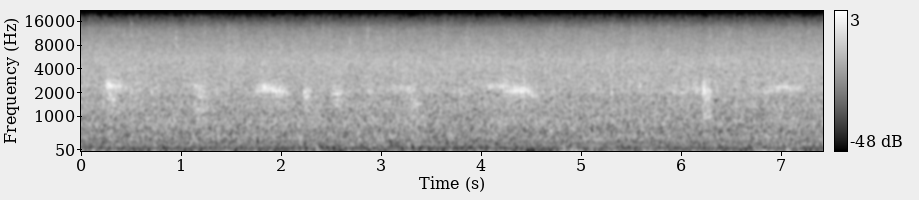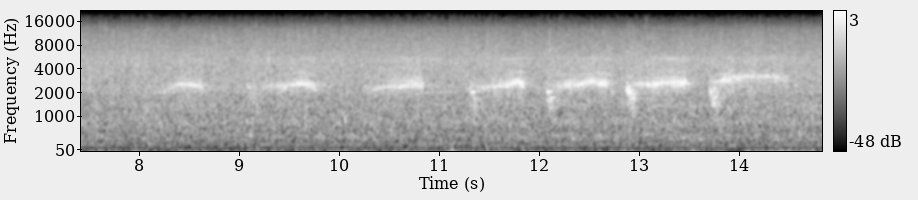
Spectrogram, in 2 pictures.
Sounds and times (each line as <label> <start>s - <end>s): stream flow going in a very intricate way 0.0s - 14.8s
croaking frogs 1.8s - 2.6s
